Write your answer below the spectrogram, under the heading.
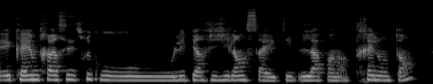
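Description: Speaking at a fairly quick pace, a woman uses a medium pitch and a bright, sharp tone with monotone, flat intonation. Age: 30s. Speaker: author and graphic designer. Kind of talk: personal testimony interview. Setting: video call.

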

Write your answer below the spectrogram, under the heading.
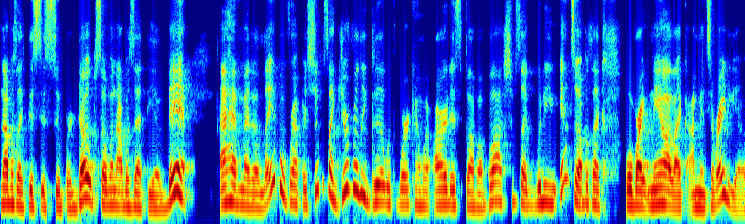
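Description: With an American accent, a woman speaks at a very fast pace in a dark, mellow tone, her medium pitch showing ordinary variation. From Washington DC. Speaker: music streaming programmer. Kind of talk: casual interview.

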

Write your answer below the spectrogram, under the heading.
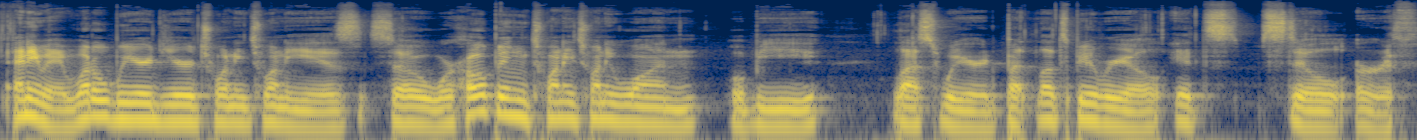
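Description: A man with an unremarkable speaking voice talks at a moderate pace with ordinary pitch variation in a very clean recording with a silent background. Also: medium pitch for a man. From Washington State. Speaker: podcast co-host. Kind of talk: casual chat.

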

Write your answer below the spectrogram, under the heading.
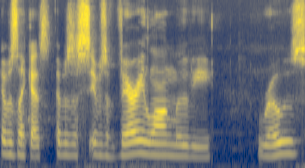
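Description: A woman's bright, sharp voice at medium pitch, fairly quick, with fairly even intonation. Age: 30s. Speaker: podcast co-host. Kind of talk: casual chat.

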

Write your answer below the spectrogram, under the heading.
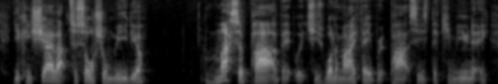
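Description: In a northwest English accent, a man talks at a fairly quick pace with medium pitch, fairly even intonation and big swings in loudness. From Crewe, Cheshire, England. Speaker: motivational speaker. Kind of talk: casual interview chat.

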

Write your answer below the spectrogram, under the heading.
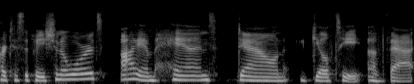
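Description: In an American accent, a woman speaks at a fairly slow pace and a medium pitch with ordinary pitch variation, on a very clean recording with a silent background. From US Deep South. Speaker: podcast co-host. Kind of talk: casual chat.

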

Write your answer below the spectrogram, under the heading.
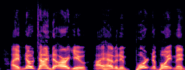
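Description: Talking fairly quickly with an American accent, a man of fairly high pitch has a bright, sharp tone with vocal fry, in a dry, close sound with no echo. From New Jersey, Jersey Shore. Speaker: podcast host discussing comic books. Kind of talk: casual chat.

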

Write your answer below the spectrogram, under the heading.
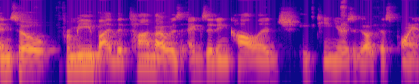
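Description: A man's unremarkable speaking voice moves fairly quickly, with ordinary pitch variation. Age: 40s. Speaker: venture capital investor. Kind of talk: interview.

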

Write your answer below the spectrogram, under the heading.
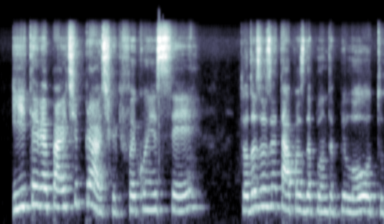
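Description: This woman has a normal speaking voice, fairly high in pitch, delivered at a moderate pace. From Brazil, interior of São Paulo state (Valinhos). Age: 20s. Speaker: engineering student and digital marketer. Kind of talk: casual interview.

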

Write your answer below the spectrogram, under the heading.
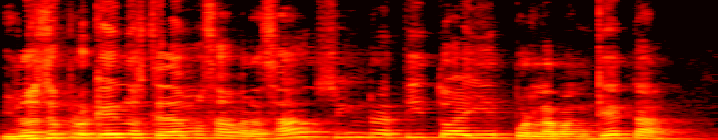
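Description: A man with a Mexican accent is heard with audible room echo. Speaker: podcast host. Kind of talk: casual chat.

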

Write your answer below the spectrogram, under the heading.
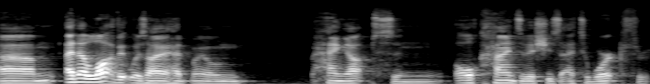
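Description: The speaker has a British accent and a fairly quick pace. The recording is very clean, with a silent background. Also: man. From UK. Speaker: podcast guest. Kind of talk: casual interview chat. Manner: halting, many fillers.

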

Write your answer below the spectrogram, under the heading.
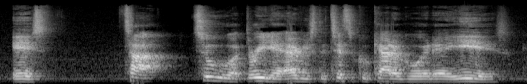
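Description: A man with an American accent speaks at a medium pitch, with audible room echo and noticeable background noise. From Norfolk, Virginia. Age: 20s. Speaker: teacher and basketball coach. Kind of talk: casual interview.

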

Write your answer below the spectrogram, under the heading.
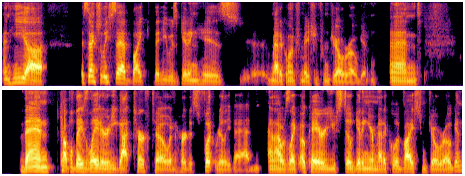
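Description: Big swings in loudness mark this fairly low-pitched man's speech, which has ordinary pitch variation in a very clean recording with a silent background. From St. Louis, Missouri, US Midwest. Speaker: author. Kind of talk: casual interview chat.

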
